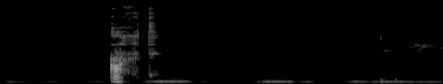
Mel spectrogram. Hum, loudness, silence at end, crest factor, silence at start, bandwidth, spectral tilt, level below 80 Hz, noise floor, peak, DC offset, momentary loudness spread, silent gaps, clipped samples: none; -35 LUFS; 0.2 s; 30 dB; 1.1 s; 16 kHz; -3.5 dB/octave; -84 dBFS; -81 dBFS; -14 dBFS; under 0.1%; 25 LU; none; under 0.1%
